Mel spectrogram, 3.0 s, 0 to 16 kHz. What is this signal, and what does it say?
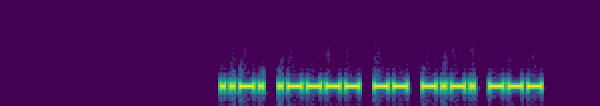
Morse code, heard as a keyed tone, about 52 wpm, 700 Hz. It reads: F1MCO
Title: DXCC-100 Call Signs - 5 Characters - Repeated 2x - 50wpm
